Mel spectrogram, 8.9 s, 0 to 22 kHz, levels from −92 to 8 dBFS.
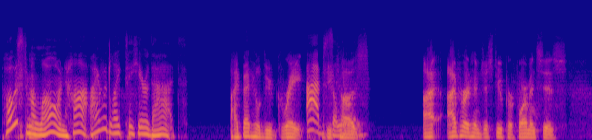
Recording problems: muffled; very; fading above 1.5 kHz

